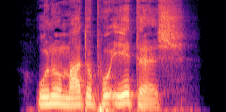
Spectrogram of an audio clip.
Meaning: onomatopoetic
- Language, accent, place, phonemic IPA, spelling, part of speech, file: German, Germany, Berlin, /onomatopoˈʔeːtɪʃ/, onomatopoetisch, adjective, De-onomatopoetisch.ogg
